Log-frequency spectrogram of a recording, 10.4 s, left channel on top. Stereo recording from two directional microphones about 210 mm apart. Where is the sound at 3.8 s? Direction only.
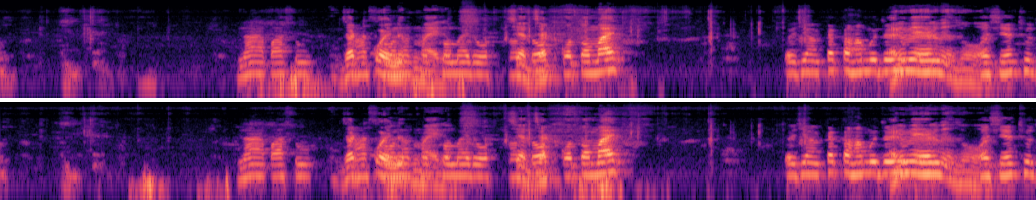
45° left (ahead or behind).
